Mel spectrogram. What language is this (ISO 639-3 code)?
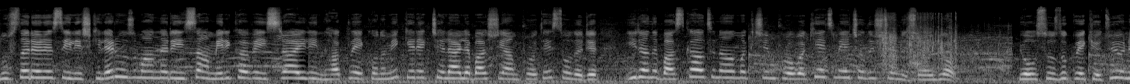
tur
